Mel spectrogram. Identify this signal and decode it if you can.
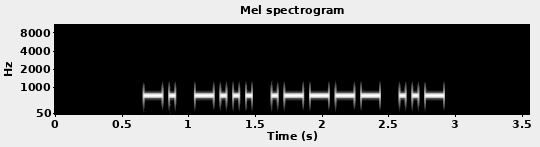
Morse code, heard as a keyed tone, about 25 wpm, 700 Hz. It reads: NB1U
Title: USA Call Signs - 4 Characters - Repeated 2x - 25wpm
